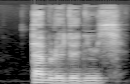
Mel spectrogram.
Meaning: nightstand, bedside table
- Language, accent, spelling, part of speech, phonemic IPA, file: French, France, table de nuit, noun, /ta.blə də nɥi/, LL-Q150 (fra)-table de nuit.wav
